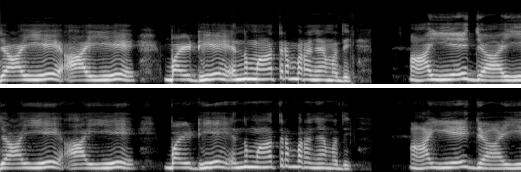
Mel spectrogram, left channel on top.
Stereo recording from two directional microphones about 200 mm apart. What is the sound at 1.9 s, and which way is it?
Speech, 10° left (ahead or behind).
